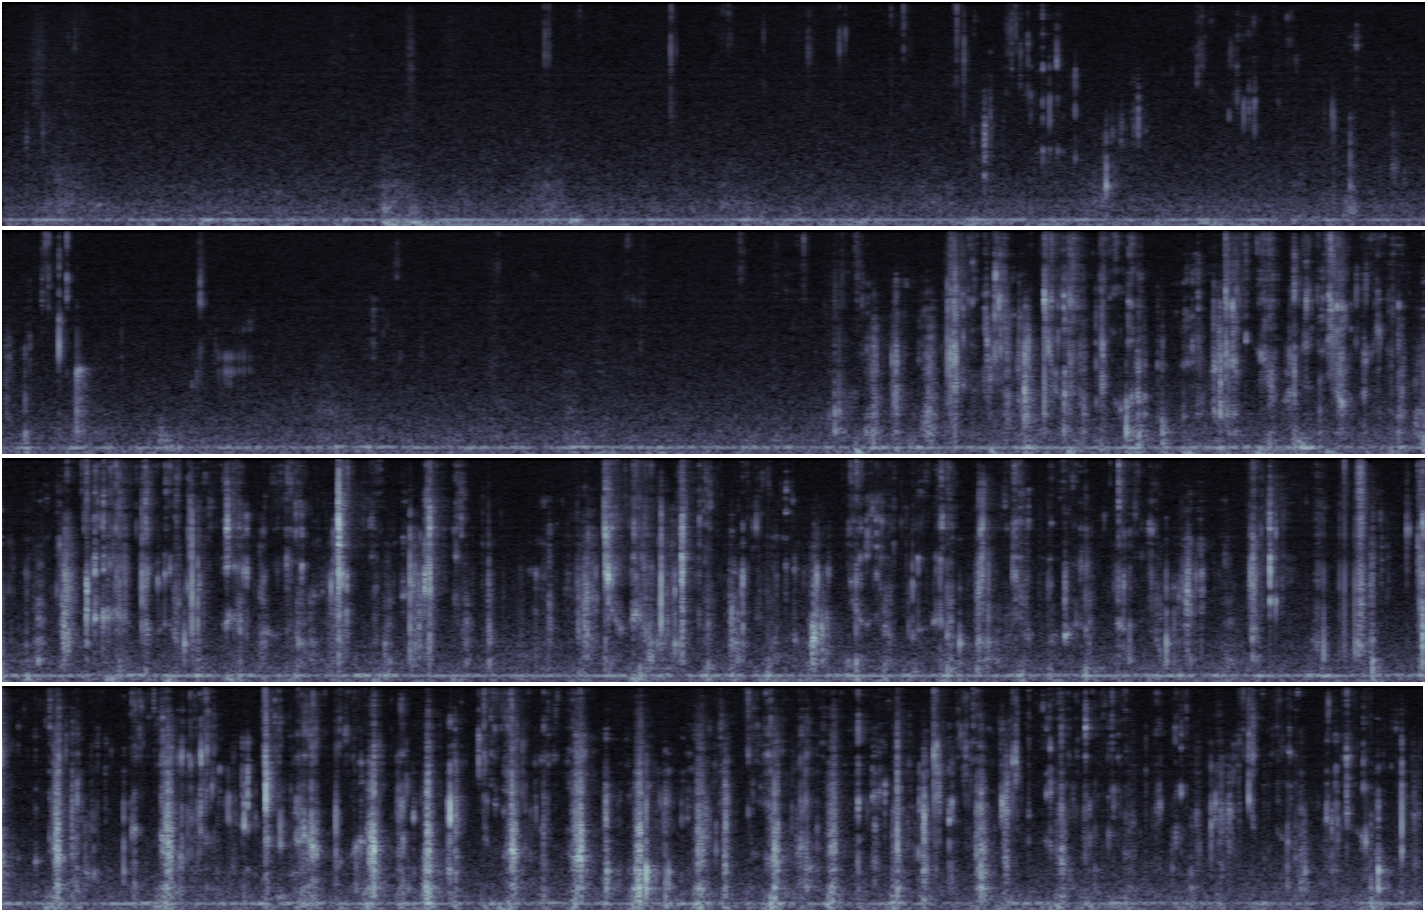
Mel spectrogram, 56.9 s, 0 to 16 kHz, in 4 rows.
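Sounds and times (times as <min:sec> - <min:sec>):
close chewing and biting: 0:08.0 - 0:15.2, 0:16.1 - 0:16.8, 0:21.6 - 0:56.9
crunchy bites: 0:22.5 - 0:56.9.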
